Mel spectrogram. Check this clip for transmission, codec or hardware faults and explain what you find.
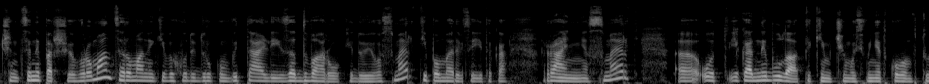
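One fault, at 4.62 s: the speech jumps abruptly forward with a small blip, as if a stretch had gone missing. The likely cause is a stream segment skipped, where one chunk of the segmented stream failed to load and the player continued with the next.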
